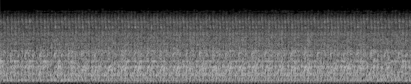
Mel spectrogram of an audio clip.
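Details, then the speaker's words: Buick (demolition derby car) run with no oil to failure: the loud rattle suddenly changed to a quieter, calmer but constant metallic rattle over a thin engine note after something seemed to break; bearings running dry from oil starvation. "not that long into the test and the loud rattle went away and now it's a much more more quieter calmer rattle so I don't know if that's good or bad but the sound dramatically changed there"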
